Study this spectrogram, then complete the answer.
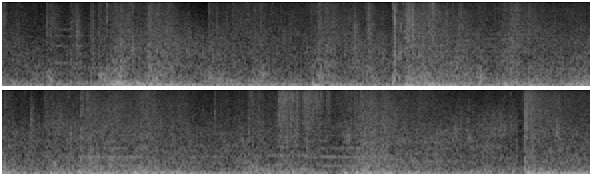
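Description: Repeated booming cannon blasts and crashing impacts pile up in a dense, continuous barrage in the pirate ship game Blazing Sails, with heavy low thuds rolling under the noise.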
